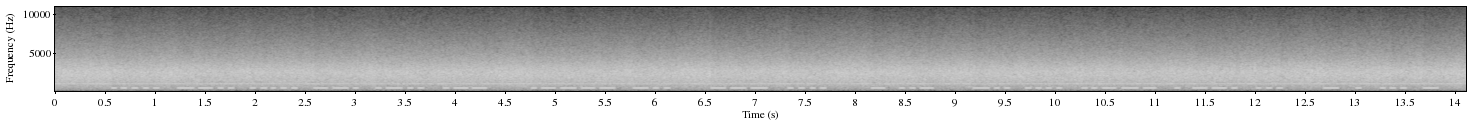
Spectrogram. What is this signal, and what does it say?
Morse code, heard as a keyed tone, hand-sent with a straight key, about 23 wpm, 480 Hz, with radio static and a steady whistle near 1030 Hz. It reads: 5Z5GLW 1D OH TU DH2EGS TEST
